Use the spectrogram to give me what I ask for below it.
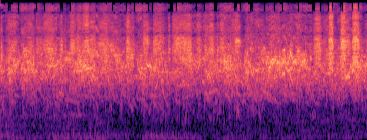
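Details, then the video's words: Budgerigars chirping and chattering: a dense, continuous wash of high, scratchy warbles and tweets from many birds at once, with no pauses. "Budgies Chirping sound"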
